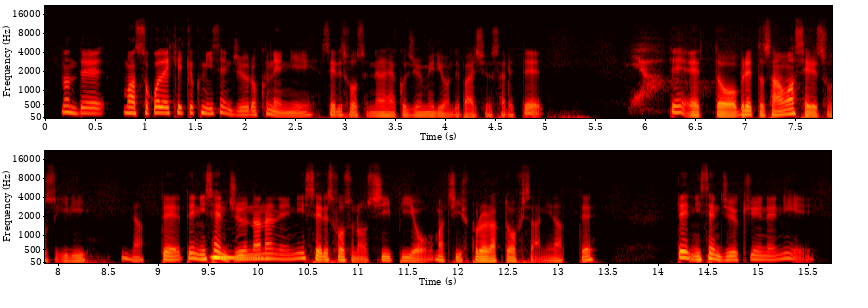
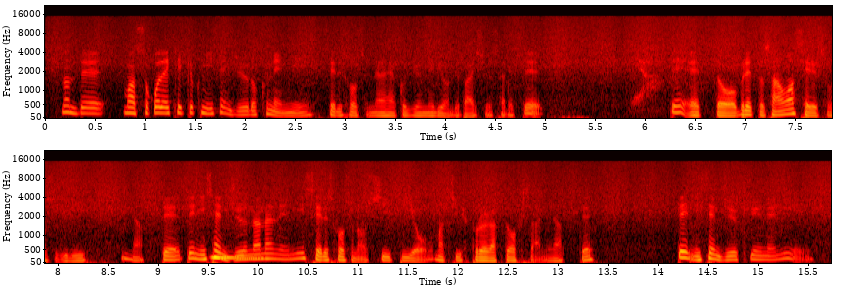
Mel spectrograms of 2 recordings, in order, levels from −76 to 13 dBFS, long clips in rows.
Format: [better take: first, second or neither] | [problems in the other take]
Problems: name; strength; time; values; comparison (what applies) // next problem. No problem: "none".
first | hiss; loud; throughout; 5 dB below the speech; faint in the first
